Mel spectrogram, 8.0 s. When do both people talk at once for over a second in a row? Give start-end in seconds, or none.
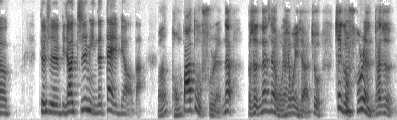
none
